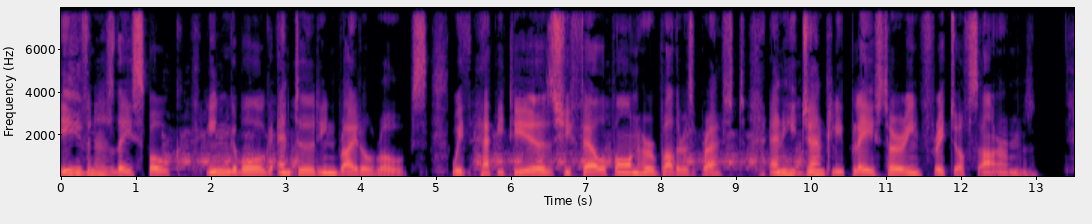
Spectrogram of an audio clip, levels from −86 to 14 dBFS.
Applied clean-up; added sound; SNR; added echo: none; Bark; 14 dB; none.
